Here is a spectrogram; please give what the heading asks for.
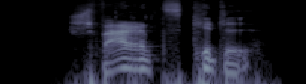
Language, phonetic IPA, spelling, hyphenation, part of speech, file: German, [ˈʃvaʁt͡sˌkɪtl̩], Schwarzkittel, Schwarz‧kit‧tel, noun, De-Schwarzkittel.ogg
- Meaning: 1. wild boar 2. catholic priest 3. referee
